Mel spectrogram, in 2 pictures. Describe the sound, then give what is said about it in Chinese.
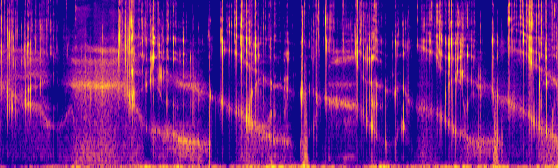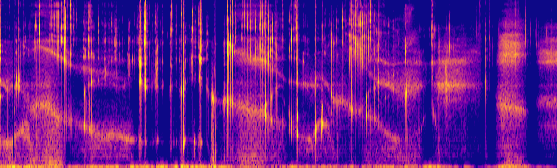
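Ice cubes being bitten and crunched in a mouth, with irregular crisp cracks and crunches scattered over wet, squishy mouth sounds that continue steadily throughout, with no talking. “那如果我还用嘴巴咬着冰块再撩拨你呢？”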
